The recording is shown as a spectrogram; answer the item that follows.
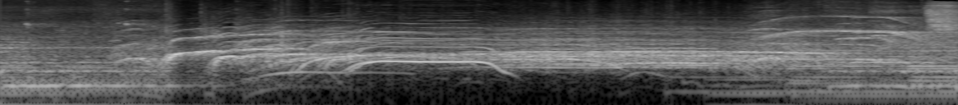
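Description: Live music on a Roland keyboard with a held low bass chord that drops out about a second in, while audience members whoop and cheer in overlapping rising and falling calls; the low keyboard notes come back in near the end.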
